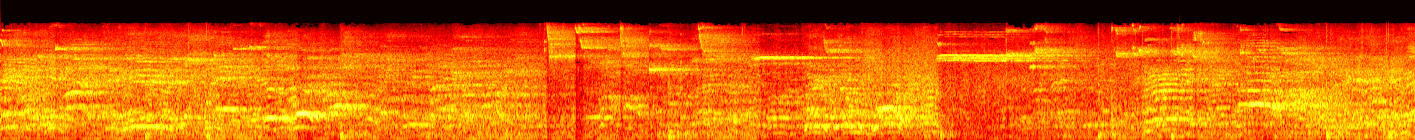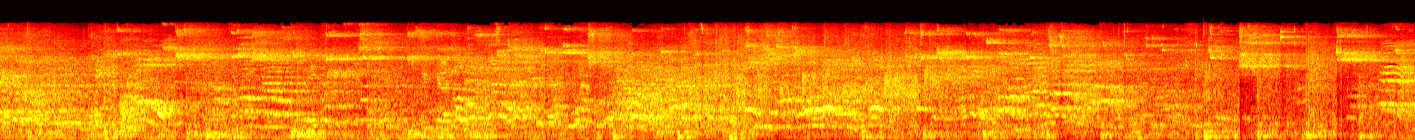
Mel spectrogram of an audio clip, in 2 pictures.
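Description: Basketball game sounds in a gym: a basketball bouncing on the hardwood court under steady, indistinct shouting and chatter from players and spectators, with echo from the large hall.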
